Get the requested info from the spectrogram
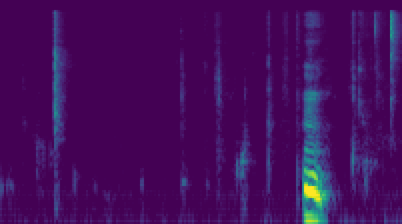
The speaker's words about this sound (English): Sorry. Let me just get a little sip of Perrier here.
